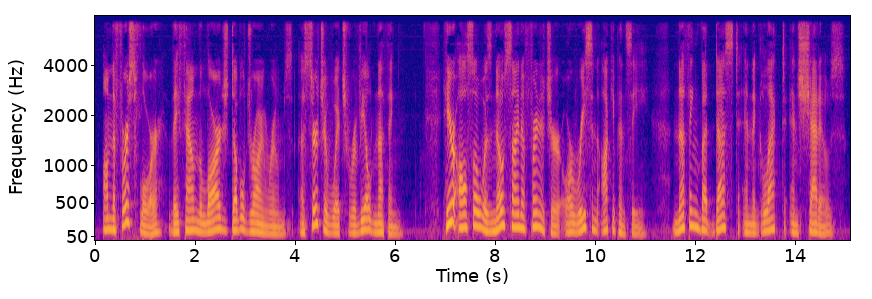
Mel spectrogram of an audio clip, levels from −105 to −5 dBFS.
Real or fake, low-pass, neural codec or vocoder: real; 7.2 kHz; none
